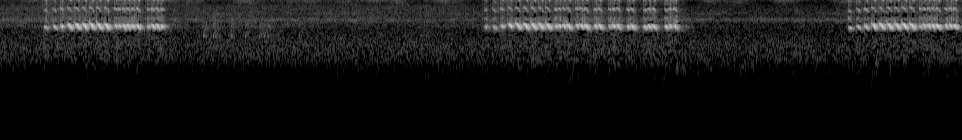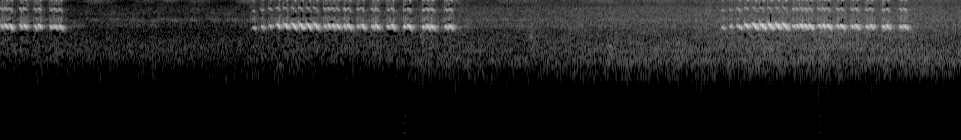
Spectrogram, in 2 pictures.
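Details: Night-time cricket song in five evenly spaced bursts of fast, shrill pulses, each lasting under two seconds and recurring roughly every three and a half seconds over a faint steady hiss.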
